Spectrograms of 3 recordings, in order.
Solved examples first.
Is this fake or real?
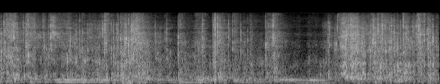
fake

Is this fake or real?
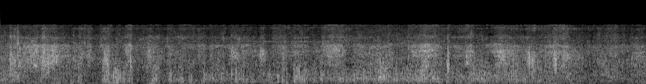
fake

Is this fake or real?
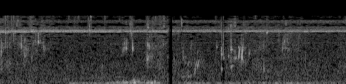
fake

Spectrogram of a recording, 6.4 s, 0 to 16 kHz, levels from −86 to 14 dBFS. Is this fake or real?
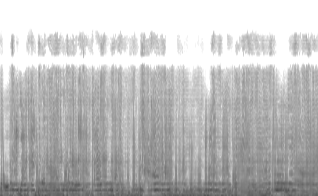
fake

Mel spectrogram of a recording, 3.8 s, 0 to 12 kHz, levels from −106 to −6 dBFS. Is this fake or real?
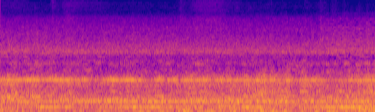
real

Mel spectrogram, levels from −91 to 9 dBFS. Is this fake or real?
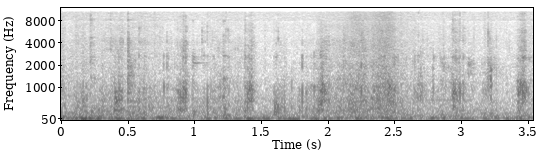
fake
